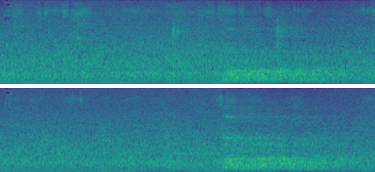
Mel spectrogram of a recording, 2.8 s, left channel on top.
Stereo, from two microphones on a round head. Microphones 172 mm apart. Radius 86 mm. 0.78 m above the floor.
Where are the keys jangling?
I don't hear keys jangling.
